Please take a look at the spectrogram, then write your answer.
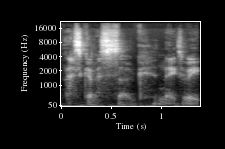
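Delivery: soft unvoiced aside; whispering. Real, not acted. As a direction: breathe it under your breath. Muttered aside.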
